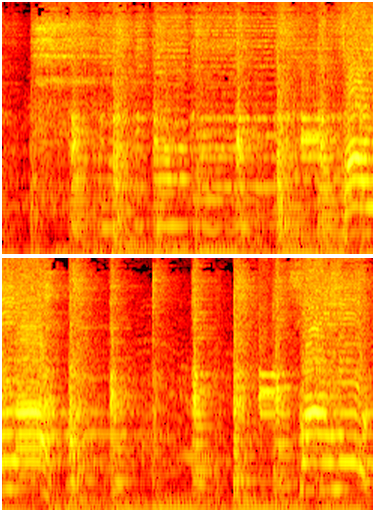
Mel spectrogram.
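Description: Live reggae band music with a steady, rhythmic bass line and a melody over it.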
